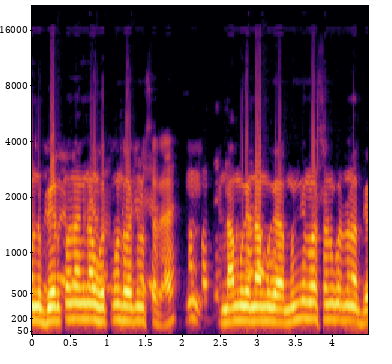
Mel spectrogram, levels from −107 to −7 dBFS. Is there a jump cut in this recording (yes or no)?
no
